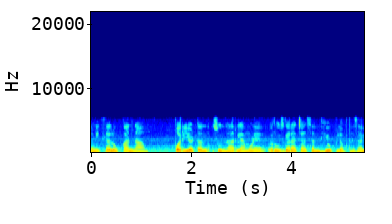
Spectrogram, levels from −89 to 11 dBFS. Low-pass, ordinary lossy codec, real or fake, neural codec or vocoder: 5.4 kHz; none; real; none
